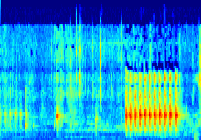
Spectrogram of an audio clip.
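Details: Frog calling by a canal, searched for at night: a rapid train of about eleven sharp, evenly spaced clicky pulses in a high buzzy band, lasting roughly a second, after fainter scattered pulses and brief human voice sounds.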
